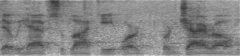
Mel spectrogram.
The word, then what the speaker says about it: gyro: And you find that in probably the most famous street food that we have, souvlaki or gyro. You would pronounce it gyro if you were Greek, not gyro.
